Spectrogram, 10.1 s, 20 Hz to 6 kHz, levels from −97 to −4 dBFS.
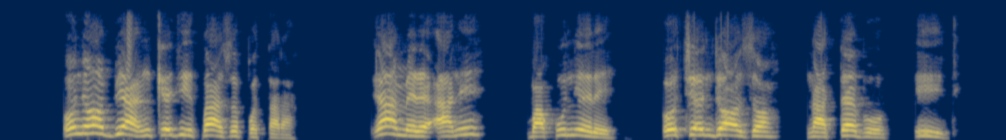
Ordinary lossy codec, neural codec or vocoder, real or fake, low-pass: none; none; real; 5.4 kHz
